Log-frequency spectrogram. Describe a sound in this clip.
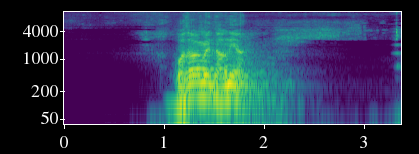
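A young man speaks warmly up close.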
